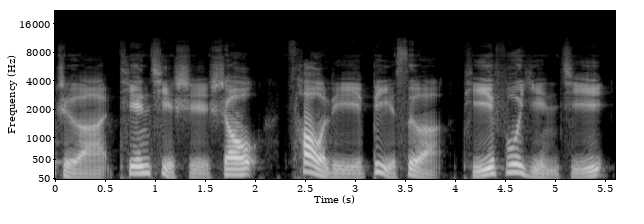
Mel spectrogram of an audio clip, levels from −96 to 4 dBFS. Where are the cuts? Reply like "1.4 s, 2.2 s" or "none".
4.0 s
